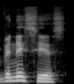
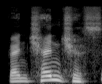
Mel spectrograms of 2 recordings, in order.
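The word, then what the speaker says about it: Vinícius: Robbie pronouncing Vinicius. Vincentius is mad funny. Is that how we pronounce his name?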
